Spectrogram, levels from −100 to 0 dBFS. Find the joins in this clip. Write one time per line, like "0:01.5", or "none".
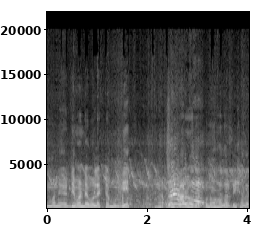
none

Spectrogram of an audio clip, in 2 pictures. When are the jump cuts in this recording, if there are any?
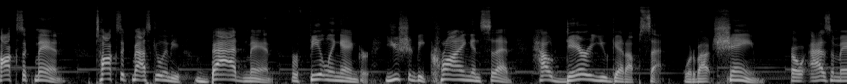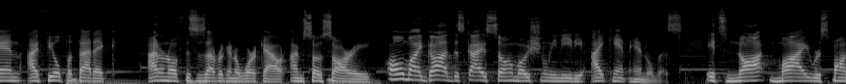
none

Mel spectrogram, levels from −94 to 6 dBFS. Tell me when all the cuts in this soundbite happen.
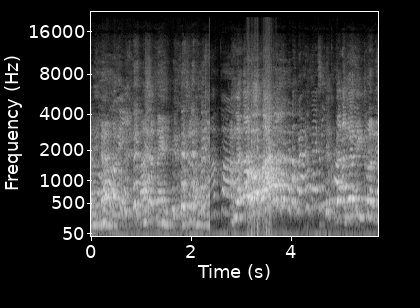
0:02.4

